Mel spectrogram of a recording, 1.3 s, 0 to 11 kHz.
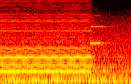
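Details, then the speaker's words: Autool CT-200 fuel injector cleaner/tester running injectors on the high-speed flow test for about 20 seconds: a steady, even, fast-pulsing electric buzz, louder than at idle. Normal injector operation. "so what we're going to do now is we're going to go to number four the high speed test and there we go you can see there's a lot more activity you can hear the louder buzzing"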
